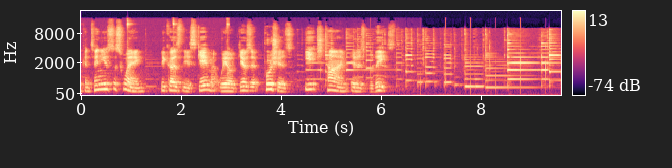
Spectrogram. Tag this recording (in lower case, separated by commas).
music, speech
